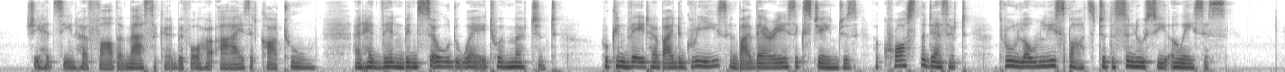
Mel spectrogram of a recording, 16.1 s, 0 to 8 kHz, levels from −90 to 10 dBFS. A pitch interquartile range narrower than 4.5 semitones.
Yes: average, 3.3 semitones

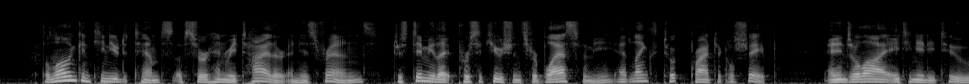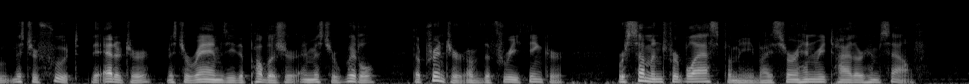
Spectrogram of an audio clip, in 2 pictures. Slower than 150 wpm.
No: average, 155 wpm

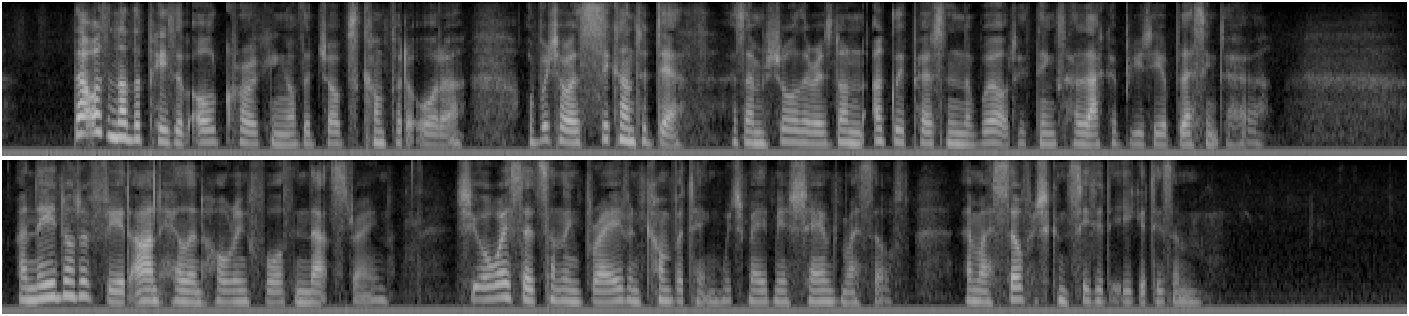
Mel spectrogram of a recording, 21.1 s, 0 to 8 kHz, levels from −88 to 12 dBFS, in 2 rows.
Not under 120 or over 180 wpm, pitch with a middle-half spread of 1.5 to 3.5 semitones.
No: fast, 205 wpm; narrow, 2.5 semitones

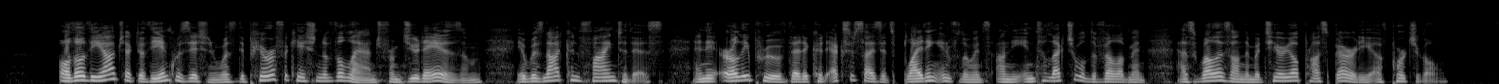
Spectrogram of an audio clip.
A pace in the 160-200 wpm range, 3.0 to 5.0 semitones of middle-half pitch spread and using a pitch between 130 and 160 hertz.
No: average, 180 wpm; wide, 5.5 semitones; medium, 140 Hz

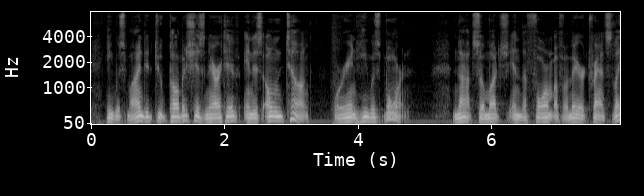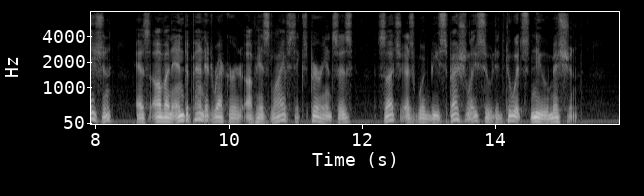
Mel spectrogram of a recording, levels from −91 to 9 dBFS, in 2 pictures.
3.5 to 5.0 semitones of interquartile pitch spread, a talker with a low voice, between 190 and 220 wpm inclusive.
No: average, 3.8 semitones; low, 100 Hz; average, 165 wpm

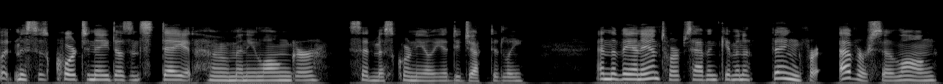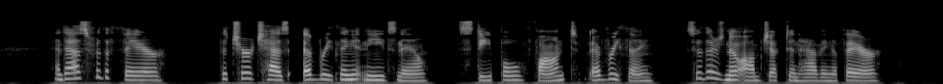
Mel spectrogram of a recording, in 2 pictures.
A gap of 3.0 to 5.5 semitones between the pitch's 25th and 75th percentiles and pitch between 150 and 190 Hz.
No: average, 3.8 semitones; high, 200 Hz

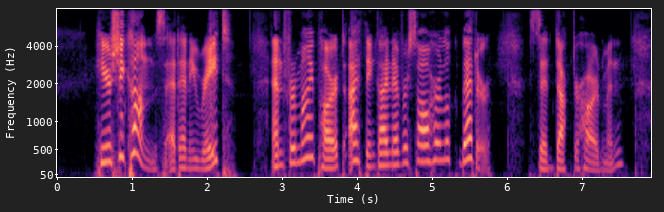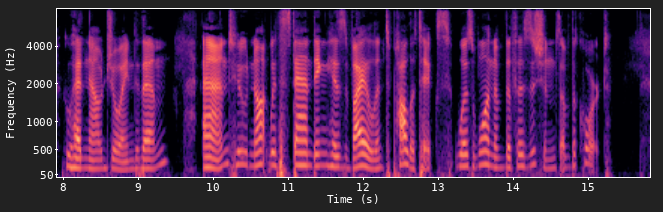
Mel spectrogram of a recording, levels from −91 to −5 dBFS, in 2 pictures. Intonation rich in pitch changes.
Yes: wide, 6.0 semitones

